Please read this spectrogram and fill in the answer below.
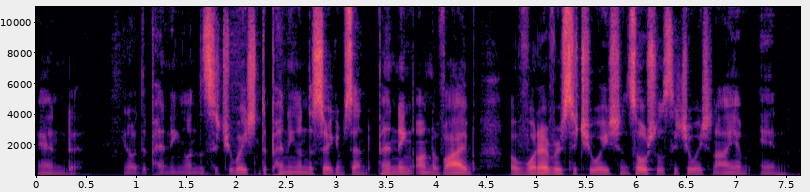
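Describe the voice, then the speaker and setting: Intonation remains fairly even throughout. The words come at a very fast pace. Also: man, fairly low pitch for a man. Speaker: vlogger. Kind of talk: personal vlog monologue. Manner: mumbling, stumbling; halting.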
